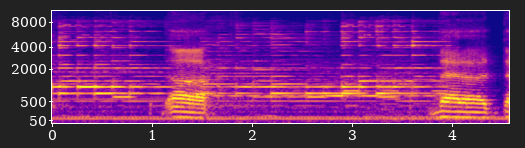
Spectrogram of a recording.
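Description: A mobile phone ringtone plays a repeating melodic pattern over a steady low hum, with rising tone flourishes recurring, loud and close.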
